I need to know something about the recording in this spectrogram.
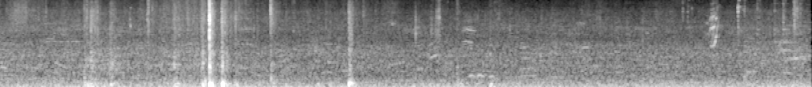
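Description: Cardboard boxes thump and scrape as they are loaded onto carts.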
